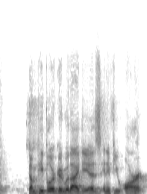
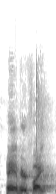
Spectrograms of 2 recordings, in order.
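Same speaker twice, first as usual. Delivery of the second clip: mock tough fighter; 6 semitones higher, 6 dB louder than usual. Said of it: "doesn't, like".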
